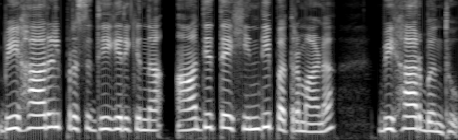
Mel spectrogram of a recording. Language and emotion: Malayalam, neutral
